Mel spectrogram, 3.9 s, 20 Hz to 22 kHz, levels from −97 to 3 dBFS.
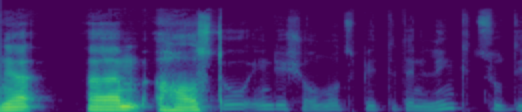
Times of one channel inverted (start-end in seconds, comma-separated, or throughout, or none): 1.65-3.92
